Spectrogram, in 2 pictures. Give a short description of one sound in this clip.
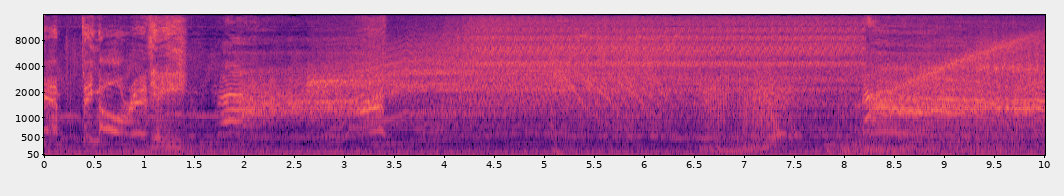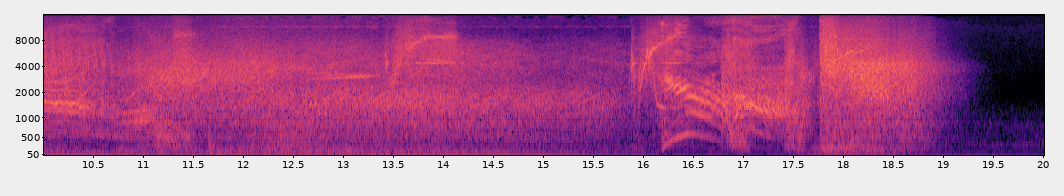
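A roaring energy blast builds and rumbles.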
